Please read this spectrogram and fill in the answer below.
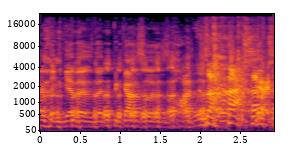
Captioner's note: laughs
